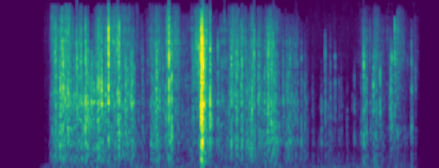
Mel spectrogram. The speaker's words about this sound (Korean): 헤르만은 왼쪽 더미를 들춰본다. 찾던 종이를 발견한다.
